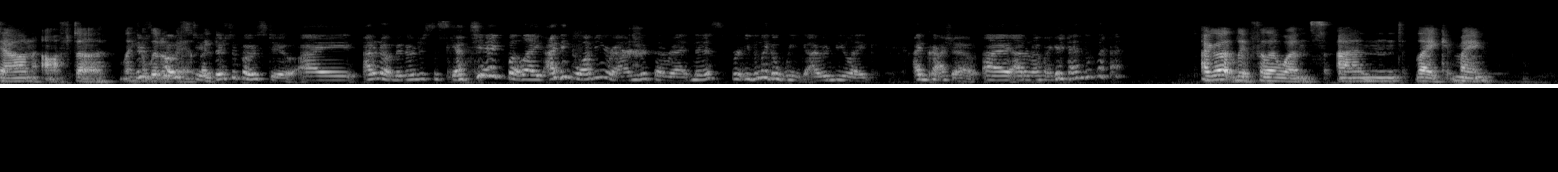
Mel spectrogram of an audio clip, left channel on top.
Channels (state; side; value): silent; right; 59 dB below the other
